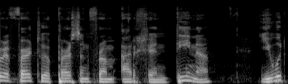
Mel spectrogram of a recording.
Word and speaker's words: Argentina: Argentina is pronounced as Argentina in Spanish g when followed by E or I is pronounced like a throat eh so try saying Argentina again Argentina excellent you may have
